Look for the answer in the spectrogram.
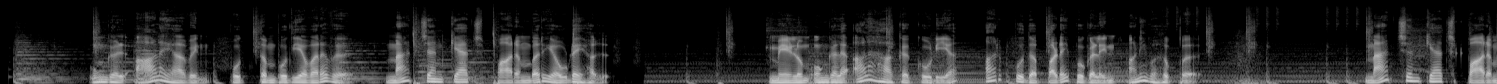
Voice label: Tamil

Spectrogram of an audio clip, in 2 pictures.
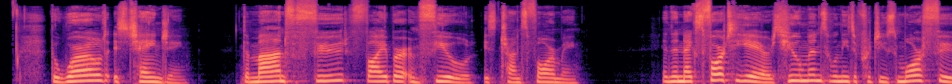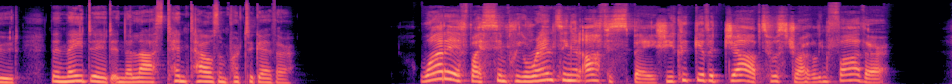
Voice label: accent

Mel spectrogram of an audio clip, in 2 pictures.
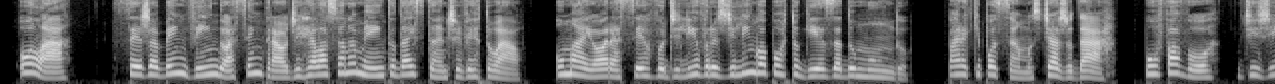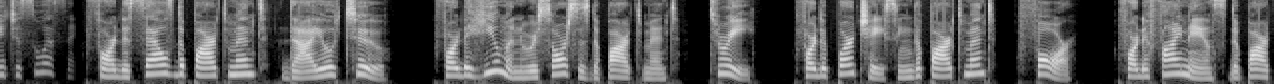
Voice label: Phone System Voice Over

